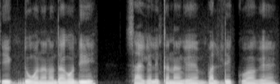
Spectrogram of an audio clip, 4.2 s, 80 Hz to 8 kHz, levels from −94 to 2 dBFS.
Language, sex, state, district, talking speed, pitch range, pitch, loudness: Chakma, male, Tripura, Dhalai, 130 wpm, 105-120 Hz, 110 Hz, -17 LUFS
